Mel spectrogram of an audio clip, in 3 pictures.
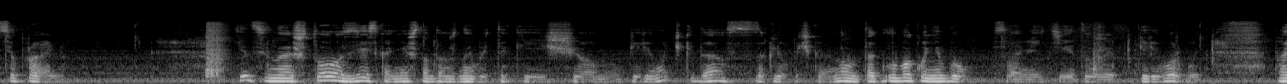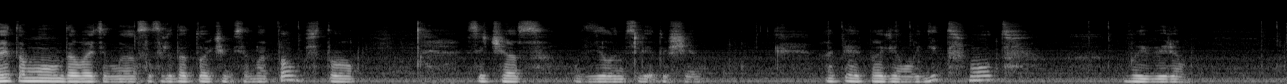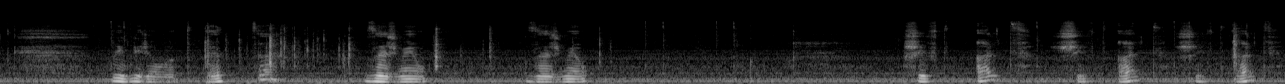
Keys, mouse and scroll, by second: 2.4 scroll up 2, 3.1-6.1 middle drag, 8.2 scroll down 2, 9.2-10.7 middle drag, 10.7 scroll up 2, 11.4-12.2 shift+middle drag, 12.2 scroll down 1, 12.9-15.6 middle drag, 15.6 click, 21.1-22.6 drag, 22.6-23.1 scroll up 1, 23.7 click, 25.4 click, 26.8 click, 32.2 alt+shift+click, 32.8 alt+shift+click, 35.9 alt+shift+click, 37.4 alt+shift+click, 38.2-38.5 middle drag.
